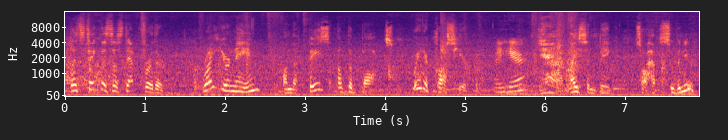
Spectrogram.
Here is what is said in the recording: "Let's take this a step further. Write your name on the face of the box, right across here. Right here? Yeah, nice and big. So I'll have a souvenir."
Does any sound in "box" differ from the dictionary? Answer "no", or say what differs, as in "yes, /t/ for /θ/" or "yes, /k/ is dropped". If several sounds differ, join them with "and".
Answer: no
